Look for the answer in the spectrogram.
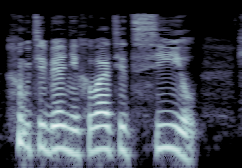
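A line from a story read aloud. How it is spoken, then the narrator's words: Giggled. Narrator (Russian): хихикнула она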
